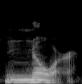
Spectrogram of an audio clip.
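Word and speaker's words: Knorr: It's called K-N-O-R-R. I believe it's pronounced Nor.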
